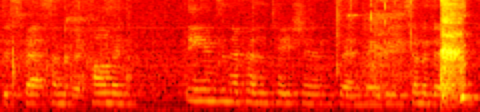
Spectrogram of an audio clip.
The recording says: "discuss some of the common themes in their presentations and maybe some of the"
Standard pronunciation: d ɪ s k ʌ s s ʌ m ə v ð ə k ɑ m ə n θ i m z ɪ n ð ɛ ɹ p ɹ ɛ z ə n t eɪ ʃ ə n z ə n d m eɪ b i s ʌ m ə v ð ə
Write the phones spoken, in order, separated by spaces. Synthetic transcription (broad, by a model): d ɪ s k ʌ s s ʌ m ə v ð ə k ɑ m ə n θ i m z ɪ n ð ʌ ɹ p ɹ ɛ z ə n t eɪ ʃ ə n z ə n m eɪ b i s ʌ m ə v ð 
